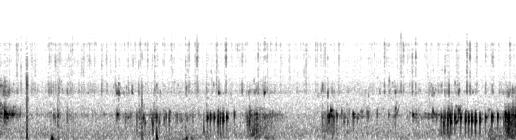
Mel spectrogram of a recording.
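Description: Water bubbling and gurgling as picked up by a camera held underwater, in irregular short bursts, the longest and loudest near the end.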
